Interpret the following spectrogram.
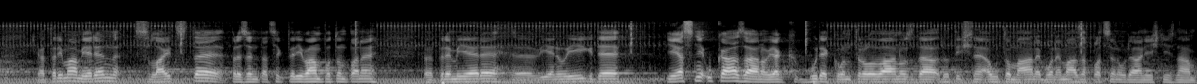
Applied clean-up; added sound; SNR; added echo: none; Idling; 13 dB; none.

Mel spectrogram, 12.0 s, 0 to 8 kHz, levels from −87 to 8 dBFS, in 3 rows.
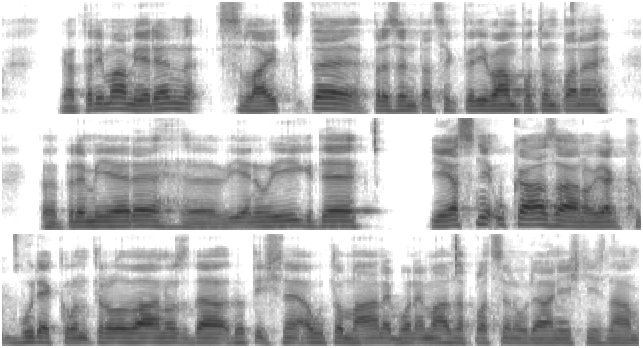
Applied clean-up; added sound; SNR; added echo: neural mask model Resemble Enhance denoiser.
